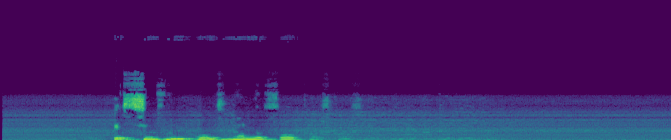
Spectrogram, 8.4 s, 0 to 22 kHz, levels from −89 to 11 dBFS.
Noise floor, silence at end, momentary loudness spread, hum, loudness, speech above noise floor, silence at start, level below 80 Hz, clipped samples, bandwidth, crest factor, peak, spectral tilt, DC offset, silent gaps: -45 dBFS; 4.4 s; 13 LU; none; -12 LUFS; 34 dB; 1.4 s; -46 dBFS; under 0.1%; 7.8 kHz; 16 dB; 0 dBFS; -5.5 dB/octave; under 0.1%; none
